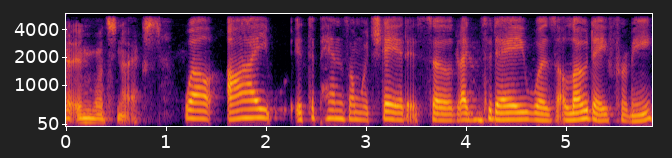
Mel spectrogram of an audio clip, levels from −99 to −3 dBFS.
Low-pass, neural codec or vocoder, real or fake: 5.4 kHz; codec, 24 kHz, 0.9 kbps, WavTokenizer, medium speech release version 2; fake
